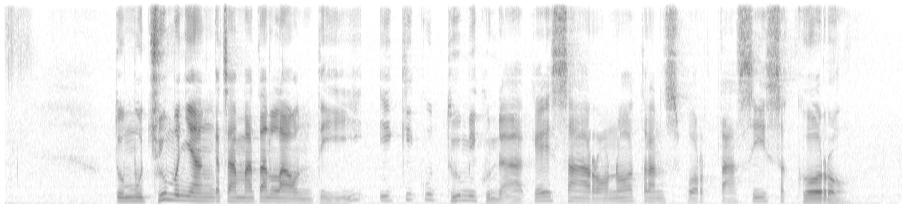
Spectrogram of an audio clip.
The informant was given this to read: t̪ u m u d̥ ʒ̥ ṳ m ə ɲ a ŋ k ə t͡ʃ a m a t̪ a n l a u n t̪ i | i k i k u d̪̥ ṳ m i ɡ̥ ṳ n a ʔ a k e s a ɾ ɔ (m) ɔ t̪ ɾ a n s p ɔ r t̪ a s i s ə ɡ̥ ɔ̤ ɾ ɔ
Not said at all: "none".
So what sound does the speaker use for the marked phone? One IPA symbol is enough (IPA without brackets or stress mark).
n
